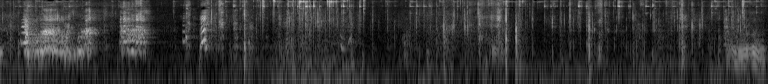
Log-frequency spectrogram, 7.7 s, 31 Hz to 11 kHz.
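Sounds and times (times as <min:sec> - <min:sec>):
dog growling and snarling while attacking a canvas: 0:00.0 - 0:01.6, 0:07.2 - 0:07.6
dog pawing and tugging a canvas, rustling and scratching: 0:00.0 - 0:07.6
jingling as a dog paws and tugs a canvas: 0:01.6 - 0:07.6.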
